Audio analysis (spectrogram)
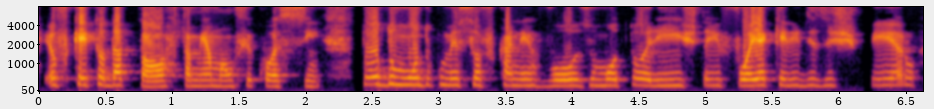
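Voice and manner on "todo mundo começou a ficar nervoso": ordinary talk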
